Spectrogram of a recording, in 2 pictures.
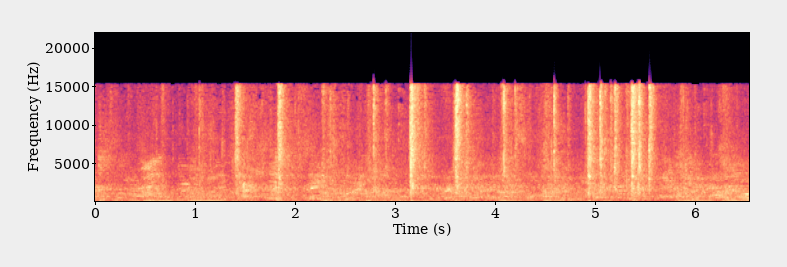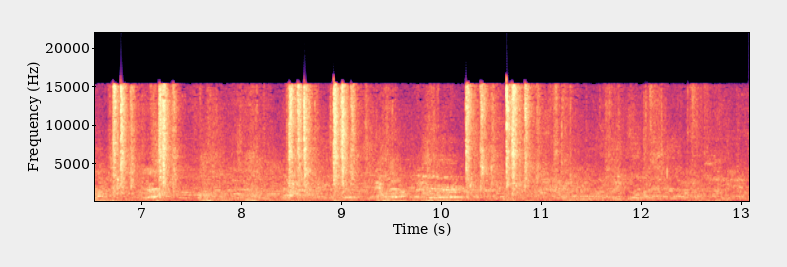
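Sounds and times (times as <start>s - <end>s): music over loudspeakers: 0.0s - 10.7s
crowd chatter: 0.0s - 13.0s.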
